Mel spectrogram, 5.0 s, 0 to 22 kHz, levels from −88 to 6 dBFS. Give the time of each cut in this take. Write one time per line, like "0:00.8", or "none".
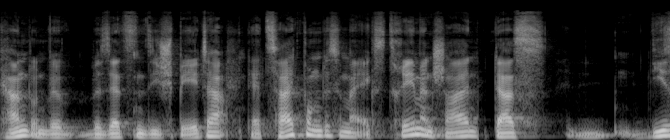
0:01.7
0:03.6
